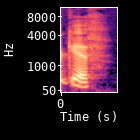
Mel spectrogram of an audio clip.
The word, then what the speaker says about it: GIF: GIF or GIF? It's definitely GIF. Because it's a G stands for graphic. Well, and also like just hard G is way more common than soft G.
